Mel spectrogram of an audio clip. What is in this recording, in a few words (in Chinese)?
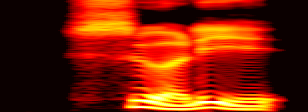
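"设立", Chinese; HSK6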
